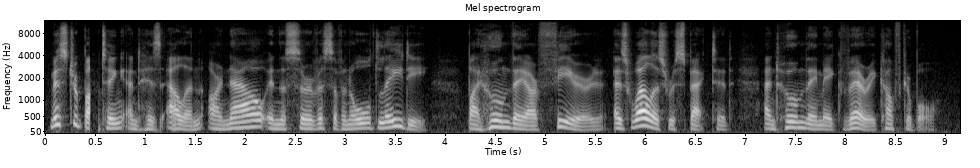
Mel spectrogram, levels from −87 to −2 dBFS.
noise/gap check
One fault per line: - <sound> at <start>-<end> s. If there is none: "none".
- dropout at 0.4-0.5 s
